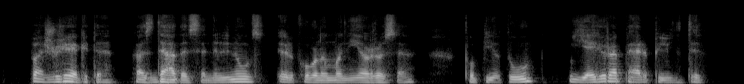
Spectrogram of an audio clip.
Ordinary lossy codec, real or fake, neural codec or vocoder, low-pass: MP3, 64 kbps; fake; codec, 16 kHz in and 24 kHz out, 0.6 kbps, FocalCodec, streaming, 4096 codes; 10.8 kHz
